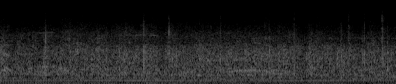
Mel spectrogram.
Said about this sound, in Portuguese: Até vou pedir para vocês uma salva de palmas ao nosso contrabaixo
